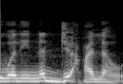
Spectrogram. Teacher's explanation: إذا قلت لنج صار النطق كأنه جيمين أو كأنه جيمان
